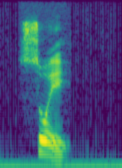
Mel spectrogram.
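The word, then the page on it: sui: tone 4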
